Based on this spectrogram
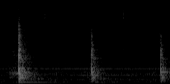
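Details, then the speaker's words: Creality Sermoon D1 3D printer X-axis homing after endstop pin bent out so carriage reaches it: crisp single clicks about every 0.7 seconds, endstop switch now triggering each time. "i'm going to opt for time reasons to just bend out my pen a little and see if that fixes the problem not yet now it's hitting it i hear it clicking every time"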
